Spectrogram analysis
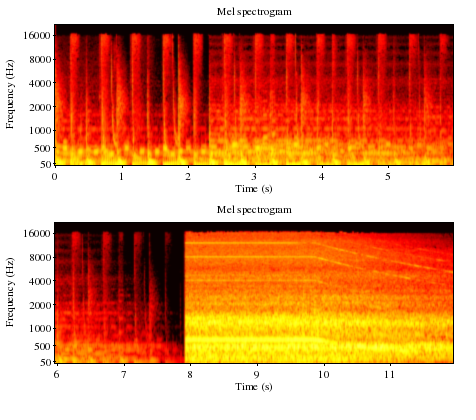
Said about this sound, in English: Wow, I haven't seen the carpet this clean since it was installed. What kind of vacuum is that? Holy shit, this vacuum fucking sucks! What? No, it doesn't. Look at that floor.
